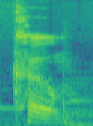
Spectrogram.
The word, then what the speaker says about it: comb: with the name tom comb is pronounced with an om so it rhymes with the word home tomb is pronounced with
